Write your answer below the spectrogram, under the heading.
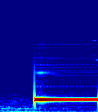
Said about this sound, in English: You know, that line seems to be kind of messed up right now, so let's try this line. That's better. Okay, this line should ring any second now.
